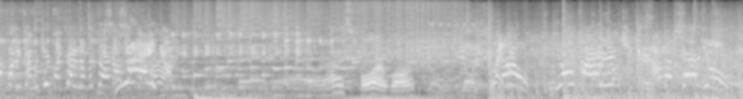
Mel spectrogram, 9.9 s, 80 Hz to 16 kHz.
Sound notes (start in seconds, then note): 6.0 people speaking indistinct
